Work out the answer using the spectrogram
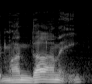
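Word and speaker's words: Mamdani: Zoran I'm going to pronounce it correctly, Mondani, is going to be elected mayor of New York.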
